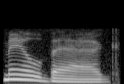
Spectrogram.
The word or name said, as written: mailbag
